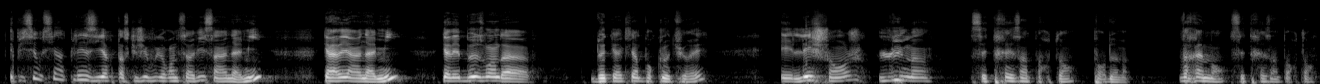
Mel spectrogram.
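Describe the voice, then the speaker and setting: A middle-aged man from Italy with an Italian accent, giving a lively, teasing closing talk at a conference on a handheld mic, with sudden loud emphatic bursts. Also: a little high. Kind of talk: lively, joking conference speech. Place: conference hall. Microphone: handheld microphone.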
